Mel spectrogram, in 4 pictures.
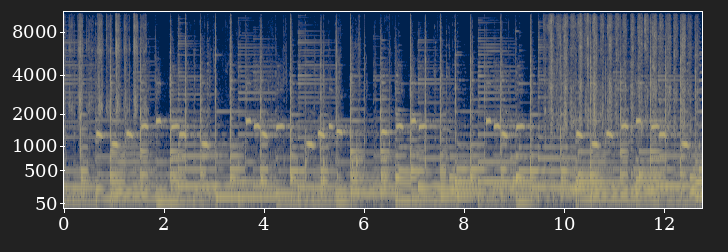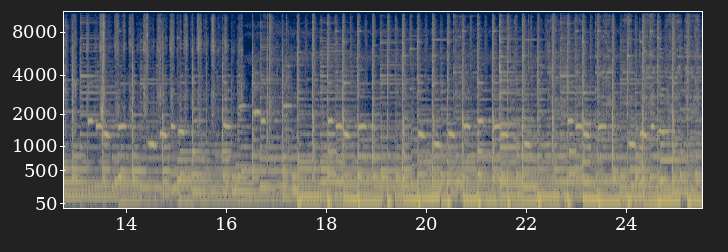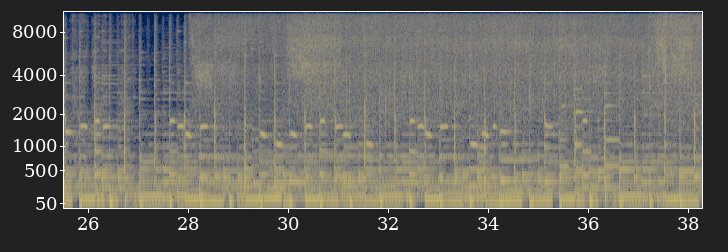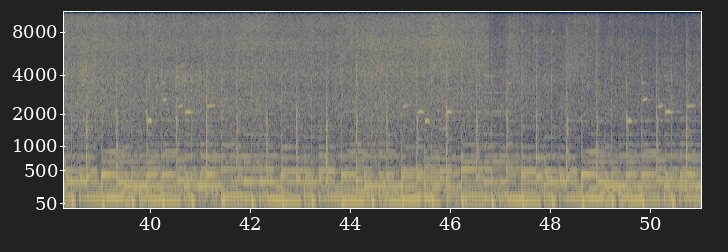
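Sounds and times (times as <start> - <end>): background music: 0.0 - 51.0
pork sizzling in a pan: 28.0 - 51.0.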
